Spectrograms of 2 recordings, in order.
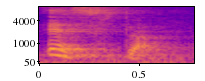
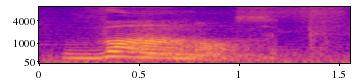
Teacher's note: In Spanish, for the stressing of where the stress goes, where the weight goes, it goes onto the penultimate syllable.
